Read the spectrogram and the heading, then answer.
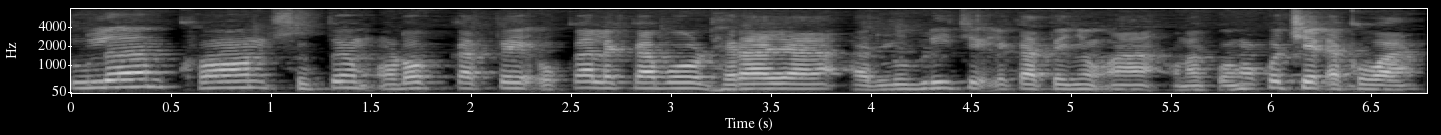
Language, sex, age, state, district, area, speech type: Santali, male, 60+, Jharkhand, Bokaro, rural, spontaneous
